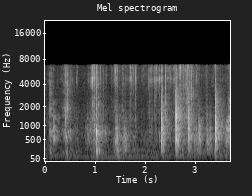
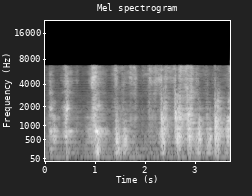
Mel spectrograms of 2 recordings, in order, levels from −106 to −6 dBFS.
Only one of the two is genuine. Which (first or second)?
first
